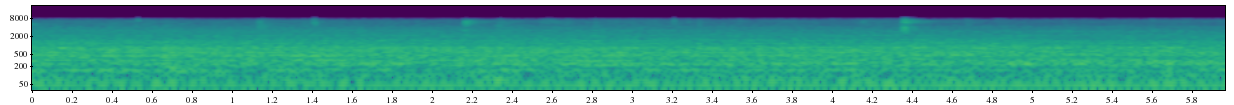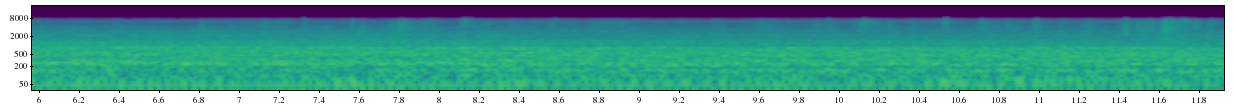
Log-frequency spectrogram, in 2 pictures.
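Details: Steady broadband hiss throughout, with faint scattered ticks and clicks and no clear animal voice.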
